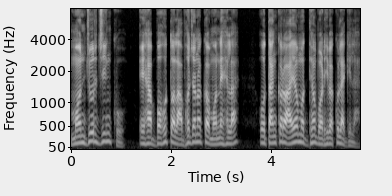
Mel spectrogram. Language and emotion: Odia, neutral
